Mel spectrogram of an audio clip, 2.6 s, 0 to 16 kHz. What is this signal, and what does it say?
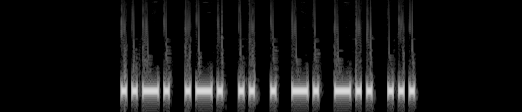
Morse code, heard as a keyed tone, about 44 wpm, 700 Hz. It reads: FRIENDS
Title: Sentences from Top 1600 Words - New Word Drill Alt - 45wpm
